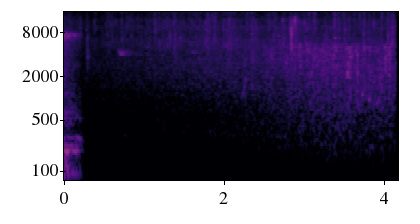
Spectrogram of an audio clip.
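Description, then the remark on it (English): Steady rain falls outdoors at Monticello in January under cloudy skies, a continuous hiss of drops that holds at an even level throughout, with a brief louder rustle at the very start and no voices. “Clouds are overhead, it's raining quite a bit, maybe snowing a little bit here and there.”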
